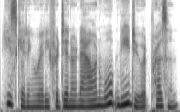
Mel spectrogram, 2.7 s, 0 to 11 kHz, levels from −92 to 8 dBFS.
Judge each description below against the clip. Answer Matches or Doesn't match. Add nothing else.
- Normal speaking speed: Doesn't match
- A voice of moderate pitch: Doesn't match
